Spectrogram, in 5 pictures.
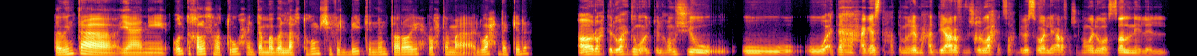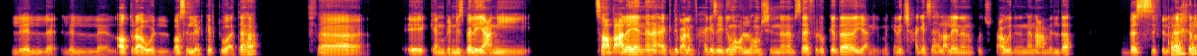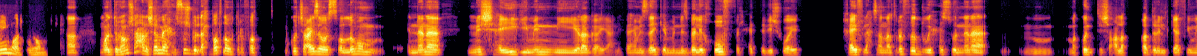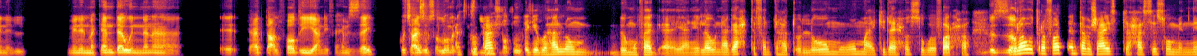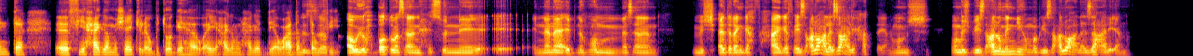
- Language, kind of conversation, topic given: Arabic, podcast, قرار غيّر مسار حياتك
- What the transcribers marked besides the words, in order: tapping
